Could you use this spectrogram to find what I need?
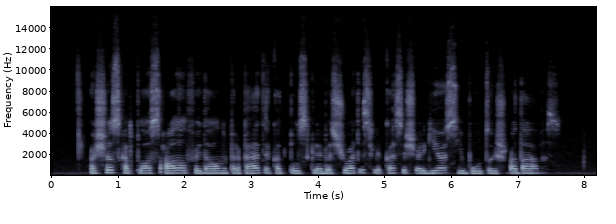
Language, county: Lithuanian, Vilnius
